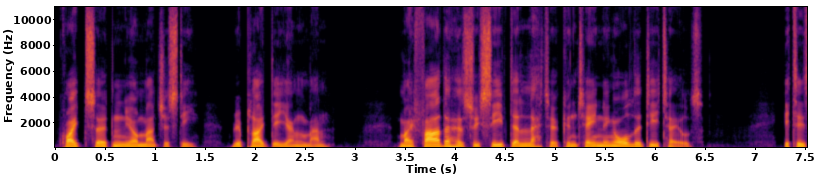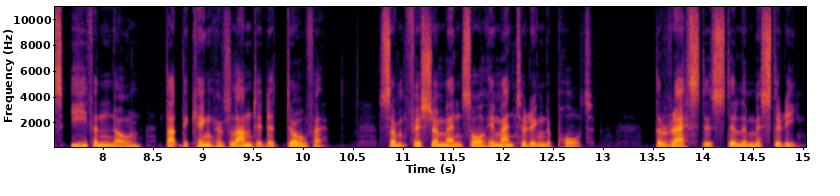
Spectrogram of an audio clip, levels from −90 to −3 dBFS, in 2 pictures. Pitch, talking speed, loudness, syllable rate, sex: 115 Hz, 170 wpm, -21 LUFS, 5.3 syllables/s, male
